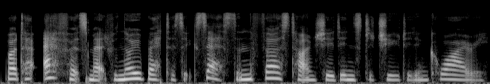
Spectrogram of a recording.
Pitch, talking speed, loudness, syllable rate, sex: 225 Hz, 195 wpm, -21 LUFS, 5.1 syllables/s, female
